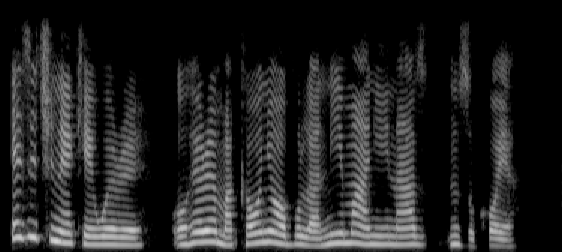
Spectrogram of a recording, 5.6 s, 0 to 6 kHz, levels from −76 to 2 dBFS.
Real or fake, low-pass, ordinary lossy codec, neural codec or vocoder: real; 5.4 kHz; none; none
